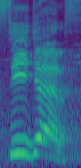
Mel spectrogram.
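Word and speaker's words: scissors: चलो सीजर का स्पेलिंग बोलो तो जरा, SCI, ये है मॉलिक्यूलर सीजर्स। चलो साइलेंट है वो, लिख लो।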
